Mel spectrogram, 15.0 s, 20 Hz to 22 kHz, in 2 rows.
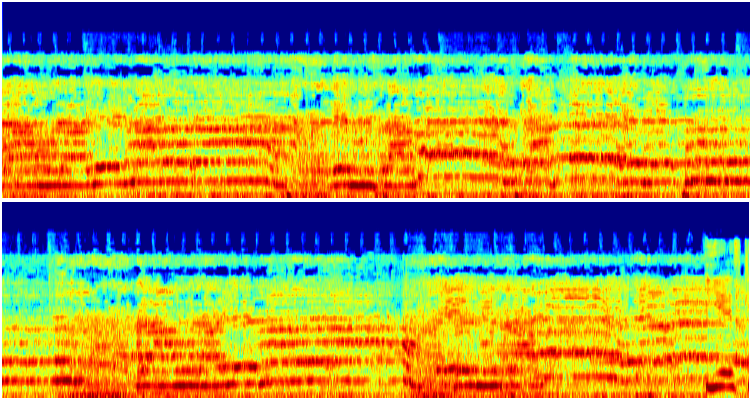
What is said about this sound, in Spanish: con estos cantos que vamos a escuchar a continuación, los habitantes de Vigía del Fuerte en el atrato antioqueño reciben hasta ahora los restos mortales de las 79 víctimas de la masacre en Bojayá ocurrida en mayo de 2002.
